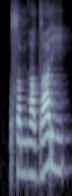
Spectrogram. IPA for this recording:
sˤ o m ðˤ o lˠ dˤ o w ɾ i

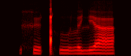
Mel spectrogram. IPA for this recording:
x ʏ ǃʰ uː l ə lʲ a

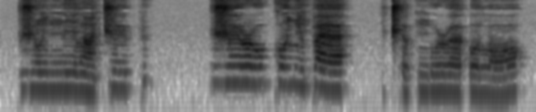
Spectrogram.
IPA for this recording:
ʒ ũ˨ ʎ n̪ i˨ l ɑ̃˨ t͡ʃ y˦ p | ʒ y˦ ɹ u˦ k o˦ ʎ ĩ˦ p æ˦ | t͡ʃʼ ø˨ p ŋ u˨ ɹ œ˨ ʔ o˨ l ɔ˨˦

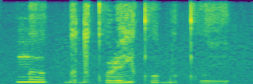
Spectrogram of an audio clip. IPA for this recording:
n ɯ | ɡ ɵ d ɵ kʷʰ ə ɭ i j ə̤ kʷʰ i b ɯ kʷʰ i̤

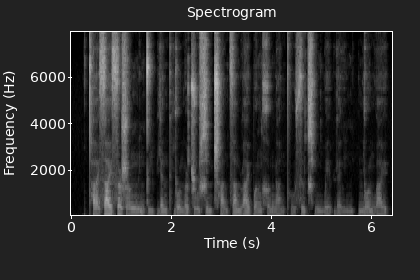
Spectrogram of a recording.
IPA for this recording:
t̪ʰ a˧˥ ɪ̯ s a˥ ɪ̯ s ɤ˥˩ ʂ ɤ˥ ŋ m ḭ˨˩ ŋ t̪ i˧˥ p j ɛ˧˥ n pʰ j o̰˨˩ ʊ̯ n̪ ɤ˥˧ ʈ͡ʂ u˥˩ ɕ i˧˥ n ʈ͡ʂʰ a̰˨˩ n t͡s a˥˩ n ɻ a˥ ɪ̯ p ɤ˥ ŋ x ɤ̰˨˩ ŋ a˧˥ n pʰ u˧˥ s ɹ̩˥ t͡ɕʰ i˨ ŋ m w e˥ ɪ̯ p ɥ ɛ˧˥ l i˧˥ ŋ | n̪ j o˥˩ ʊ̯ n̪ w a˧˥ ɪ̯

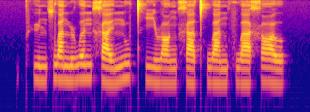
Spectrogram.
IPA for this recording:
pʰ y˨˦ n s w a˧ n ɻ w ə˦ n x a˨˦ ɪ̯ n̪ u˥˨ t̪ʰ i˨˩ ɻ ɑ˨˦ ŋ x ä˨˦ t̪ʰ w a˨˦ n f w ä˨˦ x ɑ˥˨ ʊ̯

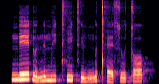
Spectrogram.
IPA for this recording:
ŋ eː˦ ɗ ʊ˨ n ɪ˦ m i˦ tʰ ĩ˦ t͡s ĩ˨ m ŋ ʊ˦ tʰ ɛ˨ s u˦ d ɔ˦

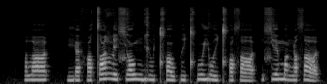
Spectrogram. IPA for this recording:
ðˤ i | j æ h ɒ tˤ u ɮ i ɕ ɒ u̯ ŋ ɡ i u̯ cʰ ɒ u̯ p i cʰ u j o i̯ cʰ ɒ sˤ e | ɕ e m ɒ ŋ i sˤ i

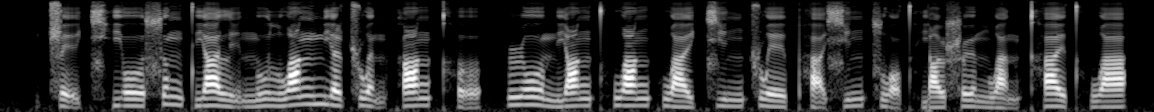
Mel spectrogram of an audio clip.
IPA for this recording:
ʈ͡ʂ ḛ˨˩ ɪ̯ t͡ɕʰ j o˨˦ ʊ̯ s ʊ˥˨ ŋ t̪ j ä˥˨ l ḭ˨˩ n̪ u˥˨ l w ɑ˦ ŋ m j ɛ˨˦ ʈ͡ʂ w ə̰˨˩ n k ɑ˦ ŋ kʰ ɤ̰˨˩ | ɻ o˥˨ ʊ̯ n̪ j ɑ˦ ŋ t̪ʰ w ɑ˦ ŋ k w a˨˦ ɪ̯ t͡ɕ i˨˦ ŋ ʈ͡ʂ w e˨˦ ɪ̯ pʰ ä̰˨˩ ɕ i˦ ŋ t͡s w ɔ̰˨˩ t̪ʰ j ɑ˦ ʊ̯ ʂ ɻ̩˥˨ n̪ w a̰˨˩ n kʰ a˥˨ ɪ̯ t̪ʰ w ä˦

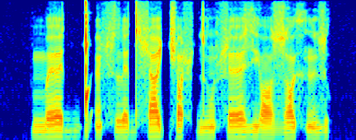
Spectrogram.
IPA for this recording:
m ɛː d ǃʼ ɛ̃ ɬ l ɛ d ɬ a c ɒ ɬ d ũː ɬ ɛː z j ɒː z ɒ xʲ ũ z

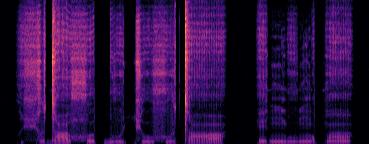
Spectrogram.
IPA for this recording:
ç o d ɑ χʷ i ɓ u c u x u t ɑ | e ŋ͡m u ŋ ɔ p ɑ̃

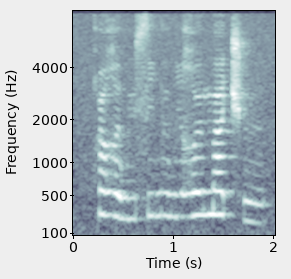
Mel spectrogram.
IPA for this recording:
qʰ ʏ˧ ʁ ɪ˨ w y˨ s i˧ w ʏ˧ w i˧ ʁ ø˦ m a˦ t͡ʃʰ ø˨

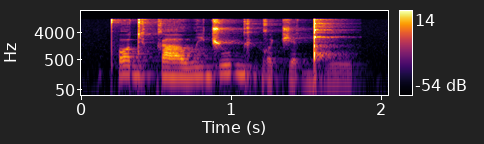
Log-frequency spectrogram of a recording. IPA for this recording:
pʼ ɔ˥ d y˦ k aː˦ w i˦ d͡ʒ uː˥ ɡ y˨ ɡ ɔ˩ t͡ʃ ɛ˩ ɡ͡ǃ uː˩

